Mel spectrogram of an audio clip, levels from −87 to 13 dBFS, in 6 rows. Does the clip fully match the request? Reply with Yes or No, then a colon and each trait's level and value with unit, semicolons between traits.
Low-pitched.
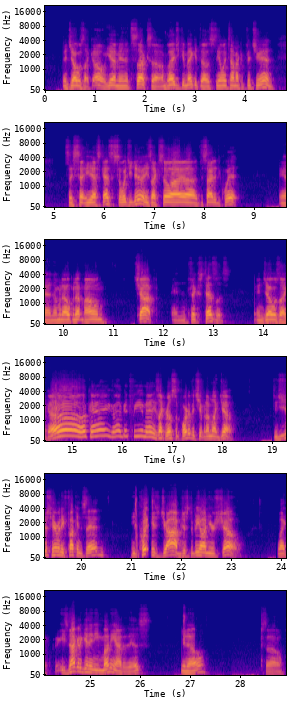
Yes: low, 125 Hz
